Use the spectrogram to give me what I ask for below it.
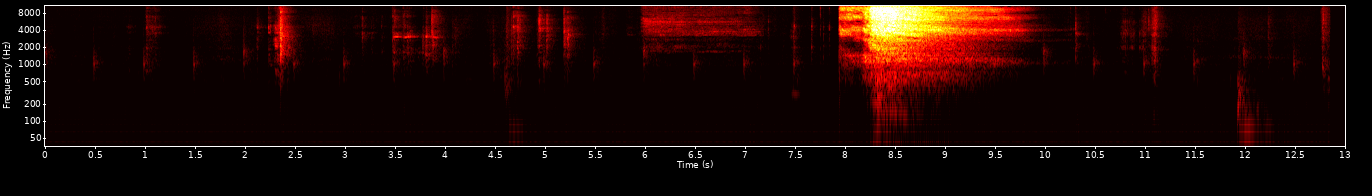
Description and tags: Laughing gas/nitrous oxide/nos balloon inflation audio sample #08
Inflation of nos balloon recorded on wide diaphragm condenser, with acoustic dampening around the mic but not in studio conditions - should be pretty cool for a non synthy noise sweep, or for a snare layer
